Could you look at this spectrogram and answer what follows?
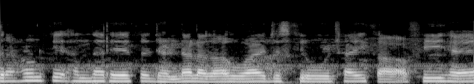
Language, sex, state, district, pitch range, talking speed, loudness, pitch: Hindi, male, Chandigarh, Chandigarh, 135-150 Hz, 150 wpm, -14 LUFS, 140 Hz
